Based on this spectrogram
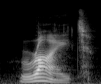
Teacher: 那这个字母 R 一定是勾熟的动作，舌尖勾回来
